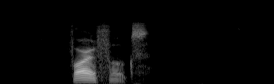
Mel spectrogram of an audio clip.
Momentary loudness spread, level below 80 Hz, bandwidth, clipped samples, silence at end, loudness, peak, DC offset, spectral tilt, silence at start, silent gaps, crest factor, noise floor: 13 LU; -72 dBFS; 7.6 kHz; under 0.1%; 1.3 s; -29 LUFS; -8 dBFS; under 0.1%; -4.5 dB/octave; 0.7 s; none; 24 dB; -79 dBFS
